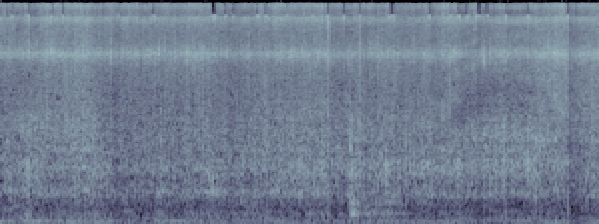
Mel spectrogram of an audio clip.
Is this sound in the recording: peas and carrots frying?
yes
